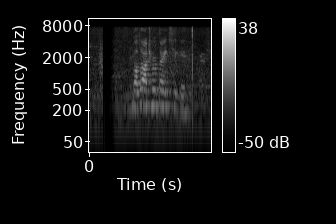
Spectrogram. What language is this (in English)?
Bangla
